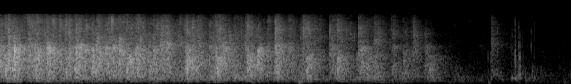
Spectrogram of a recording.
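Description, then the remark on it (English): An audience at a church gathering applauds the musicians with dense, steady clapping, then thins out into a few scattered claps as it fades over the last second or two. “Another round of applause, please, for our musicians, who I appreciate very much.”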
